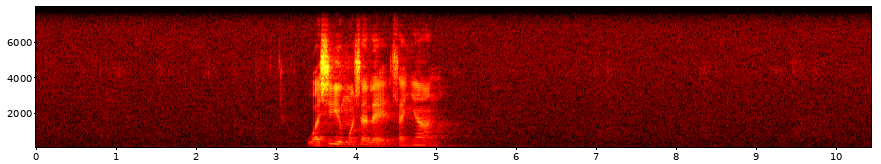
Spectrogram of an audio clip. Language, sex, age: Tsonga, male, 20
